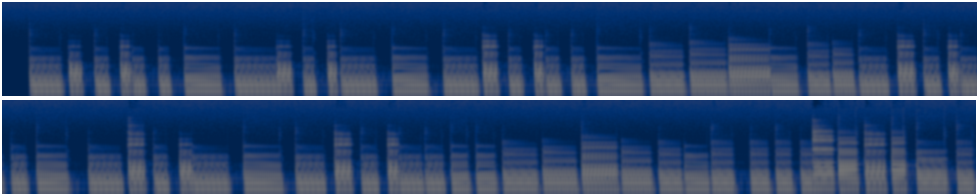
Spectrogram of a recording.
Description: finger bs

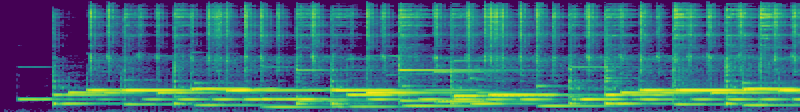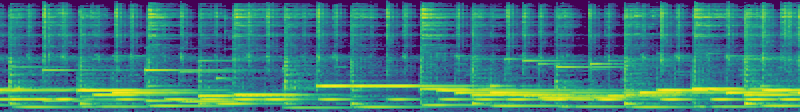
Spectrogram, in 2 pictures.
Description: percussion

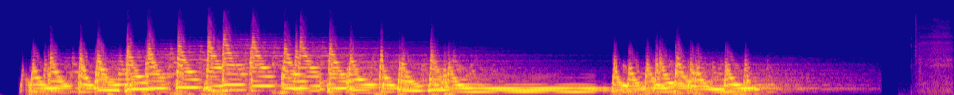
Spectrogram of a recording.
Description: v bass synth bass

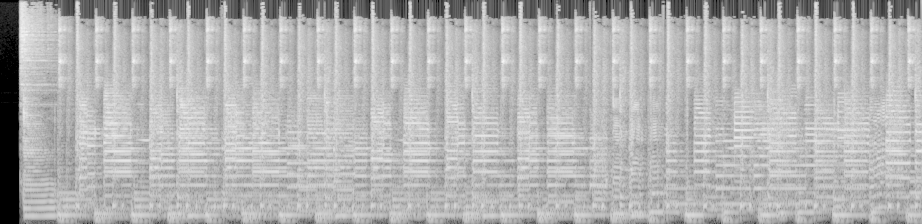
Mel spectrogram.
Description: patch demo

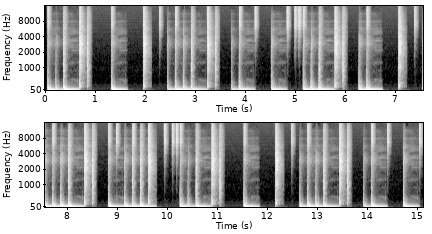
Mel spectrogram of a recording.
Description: beat

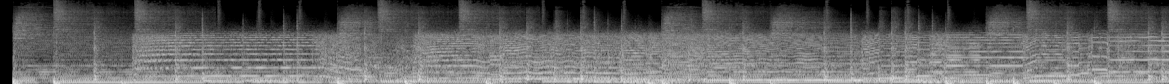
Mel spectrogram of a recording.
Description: fuzz echo

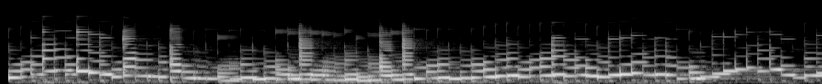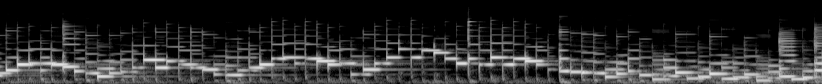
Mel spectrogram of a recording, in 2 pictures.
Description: vr-09 stone ep

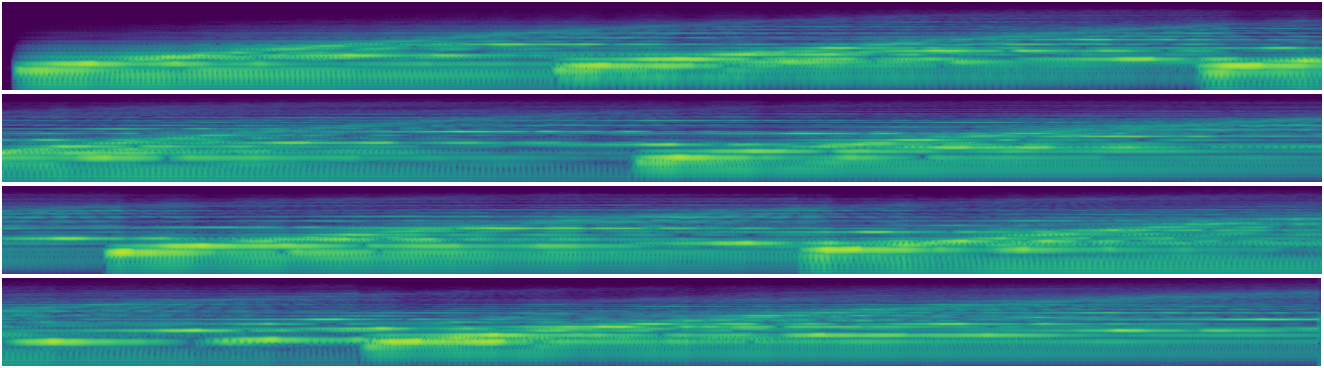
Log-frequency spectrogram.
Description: sweep up

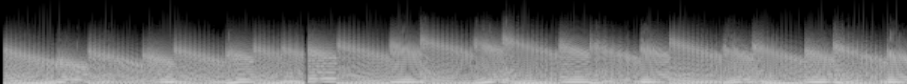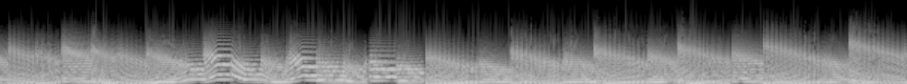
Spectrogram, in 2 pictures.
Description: nu saw bass; fantom xa

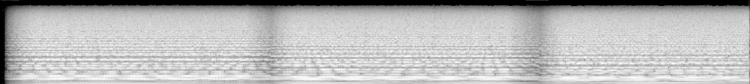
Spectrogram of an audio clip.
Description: Hi Strings

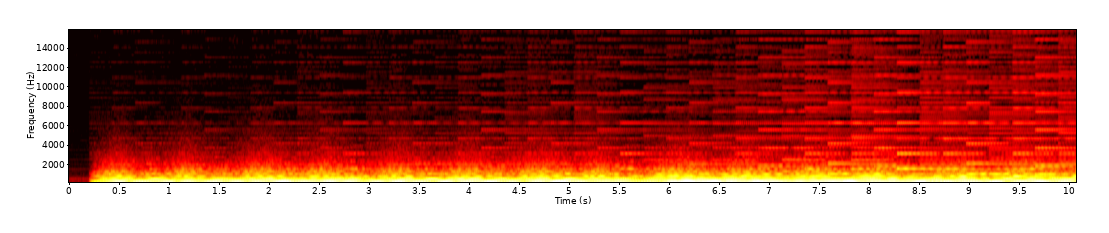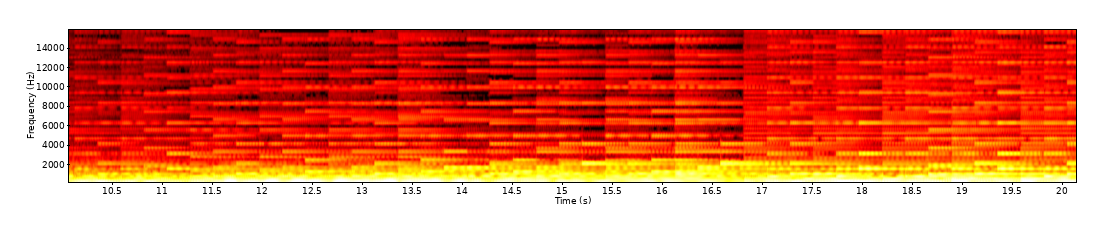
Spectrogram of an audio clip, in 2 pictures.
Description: sh-01 bank 1 patch 6

